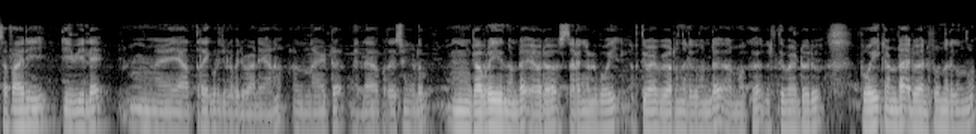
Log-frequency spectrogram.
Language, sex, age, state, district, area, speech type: Malayalam, male, 45-60, Kerala, Idukki, rural, spontaneous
